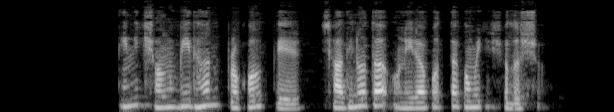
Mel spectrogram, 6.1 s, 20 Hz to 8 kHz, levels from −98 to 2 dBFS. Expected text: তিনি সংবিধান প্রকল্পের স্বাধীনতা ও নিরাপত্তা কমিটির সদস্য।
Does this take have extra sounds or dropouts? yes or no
no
